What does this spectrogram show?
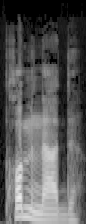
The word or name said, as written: promenade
